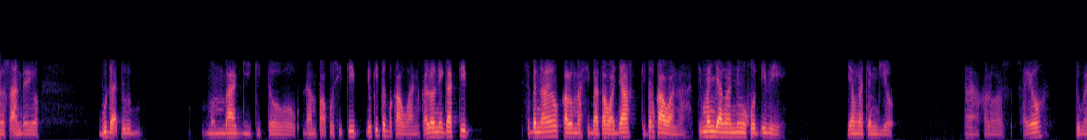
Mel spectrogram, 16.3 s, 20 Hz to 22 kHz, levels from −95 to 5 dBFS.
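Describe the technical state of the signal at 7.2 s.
At 7.2 s the speech carries AMR narrowband mobile codec damage, present across the whole clip. The band is confined to roughly 200 Hz to 3.5 kHz, and the vocal-tract model rebuilding each 20 ms frame from sparse pulses gives a plainly audible buzzy, synthetic quality, which fits the 10.2 kbps mode.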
